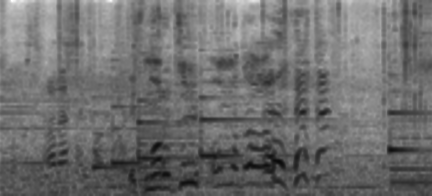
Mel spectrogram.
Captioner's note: laughs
